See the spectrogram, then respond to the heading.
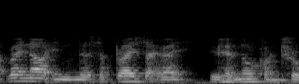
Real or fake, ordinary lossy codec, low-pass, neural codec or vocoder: real; Opus, 32 kbps; 3.6 kHz; none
